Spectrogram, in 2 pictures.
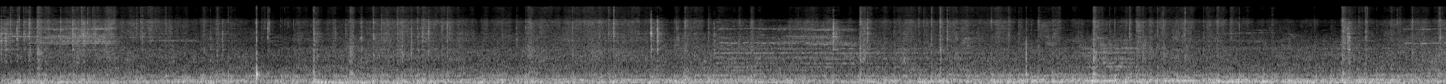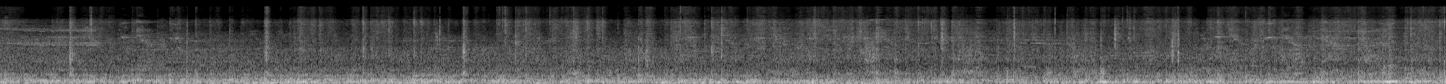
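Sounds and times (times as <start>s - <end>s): gritty crunching in clay pot: 0.0s - 28.9s.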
